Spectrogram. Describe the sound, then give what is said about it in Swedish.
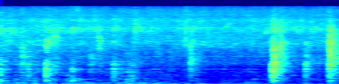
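Pork sizzles steadily in a hot steel pan, a constant hiss broken by irregular sharp crackles and pops, with no voices. “Oj, nu steker vi fläsk här.”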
